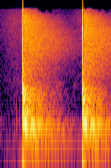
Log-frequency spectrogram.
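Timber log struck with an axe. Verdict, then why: Hollow. An axe strikes an old-growth timber log twice, each blow giving a short, woody knock with a low ringing tone that fades quickly. The spot sounds hollow, pointing to shake cracks inside the log.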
